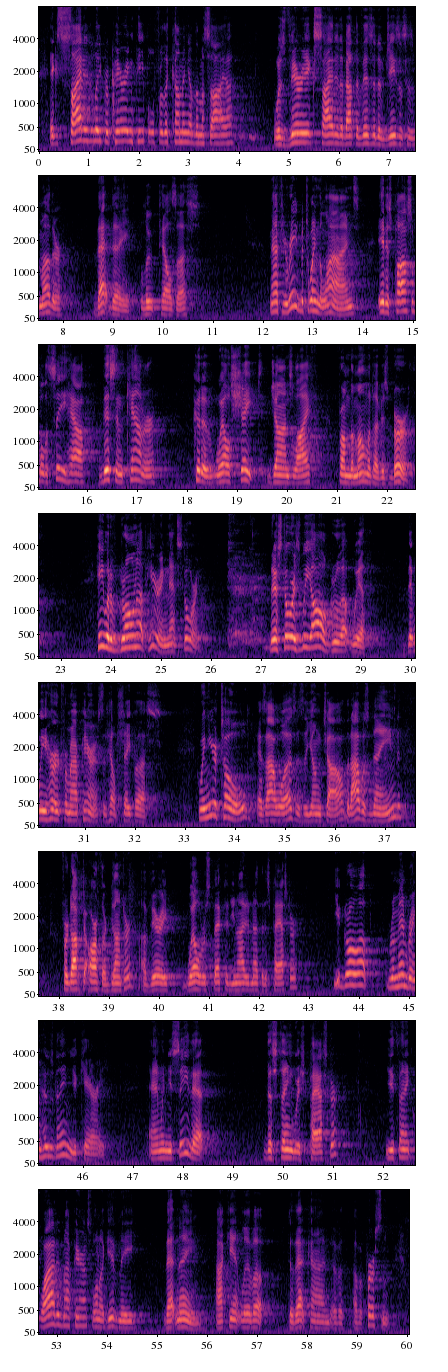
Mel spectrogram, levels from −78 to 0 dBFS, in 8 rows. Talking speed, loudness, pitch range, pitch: 140 wpm, -27 LUFS, 140-200 Hz, 160 Hz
